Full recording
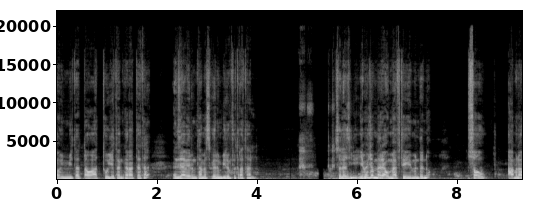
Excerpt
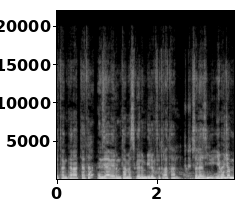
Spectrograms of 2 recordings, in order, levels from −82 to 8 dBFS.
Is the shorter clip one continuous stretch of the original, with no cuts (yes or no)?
no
